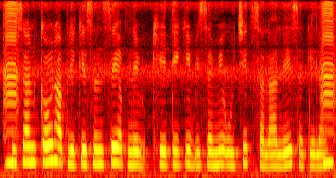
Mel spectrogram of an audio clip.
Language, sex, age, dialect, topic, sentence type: Bhojpuri, female, 18-24, Western, agriculture, question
